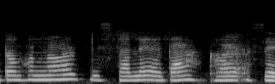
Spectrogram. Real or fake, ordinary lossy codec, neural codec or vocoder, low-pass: fake; none; codec, 32 kHz, 1.9 kbps, SNAC; 7.2 kHz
